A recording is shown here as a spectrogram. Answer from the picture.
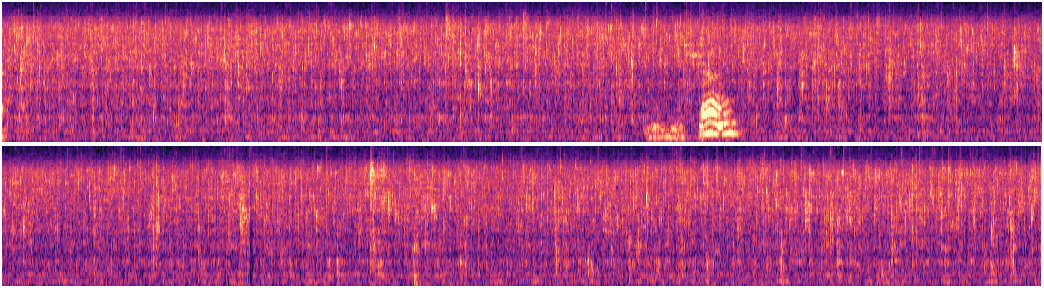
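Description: Chicken wings sizzling steadily as they fry in hot oil in a pan, with scattered small clicks and pops.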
